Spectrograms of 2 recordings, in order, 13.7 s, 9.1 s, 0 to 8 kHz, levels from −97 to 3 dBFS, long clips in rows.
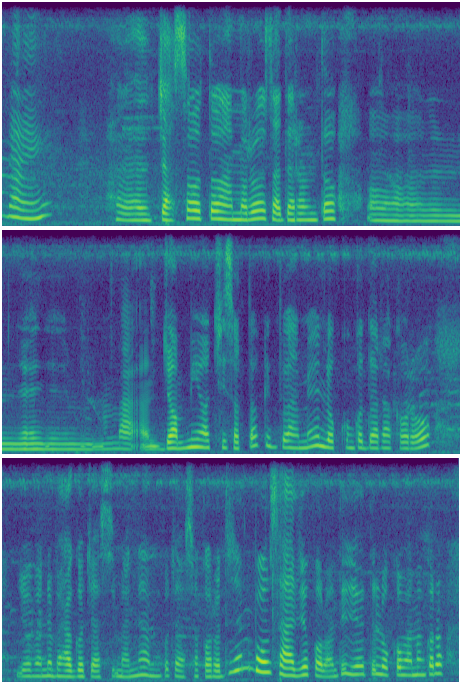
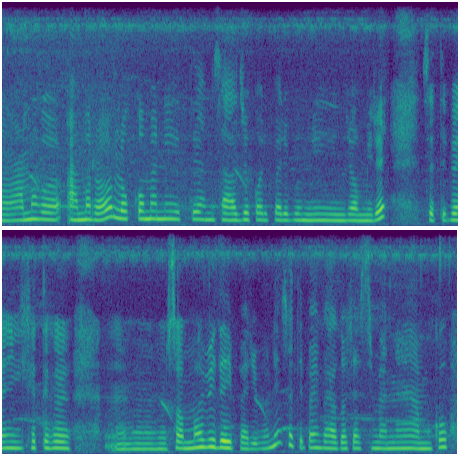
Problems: constant background noise, continuous background conversations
